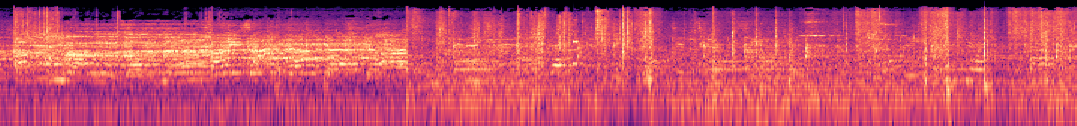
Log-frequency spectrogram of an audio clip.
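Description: Music for about the first five seconds, which stops suddenly; after it, supermarket checkout sounds: a steady low hum with frequent clicks and knocks of goods being handled, and a short high beep.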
